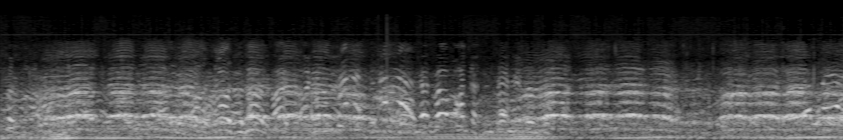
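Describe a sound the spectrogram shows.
A large crowd of men chants together loudly outdoors.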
